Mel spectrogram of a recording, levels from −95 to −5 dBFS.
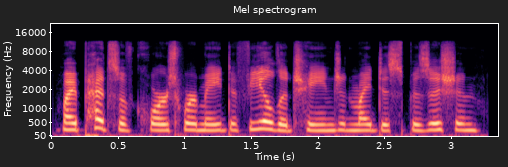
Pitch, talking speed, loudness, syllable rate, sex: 220 Hz, 230 wpm, -18 LUFS, 6.1 syllables/s, female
